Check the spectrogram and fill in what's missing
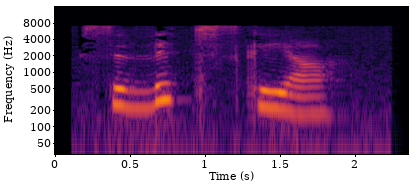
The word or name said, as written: savitskaya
